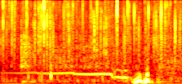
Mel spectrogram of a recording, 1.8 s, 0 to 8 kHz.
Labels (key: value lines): label: biophony, cascading saw
recorder: SoundTrap 600 or HydroMoth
